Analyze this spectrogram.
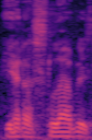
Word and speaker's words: Ярославль: из Саратова там шикарный вот там шикарная школа правильно говорить Ярославль там первый профессиональный актер Волков был Крепостной он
